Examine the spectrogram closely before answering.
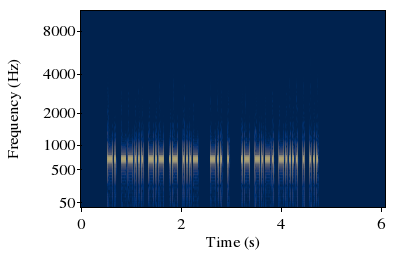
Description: Morse code, heard as a keyed tone, about 36 wpm, 700 Hz. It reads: N7KAV DE AC6ES
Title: USA Callsign DE Callsign - 5 Characters - 35wpm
